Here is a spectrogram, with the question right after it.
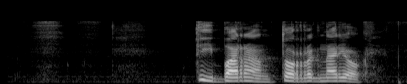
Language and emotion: Russian, angry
